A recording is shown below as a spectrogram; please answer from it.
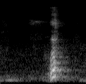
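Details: Single short, sharp bark from Bennie, a female pet dog jealous over food and bent on dominating treat time late at night, rising out of a quiet room hum, just after a person asks if the dogs want food.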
